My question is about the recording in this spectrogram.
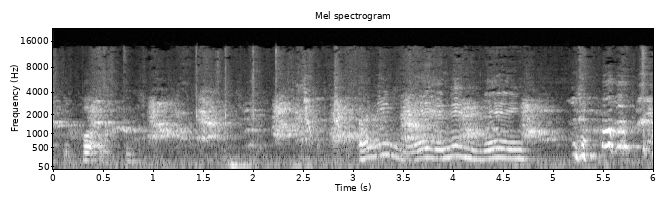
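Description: A pit bull vocalizing with a wavering call that rises and falls in pitch for about two seconds past the middle, mixed with a woman's laughter and shouted "No!".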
